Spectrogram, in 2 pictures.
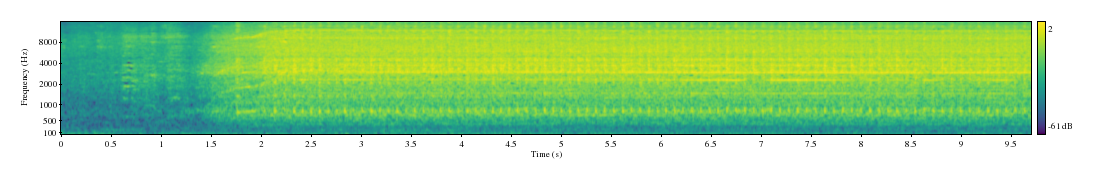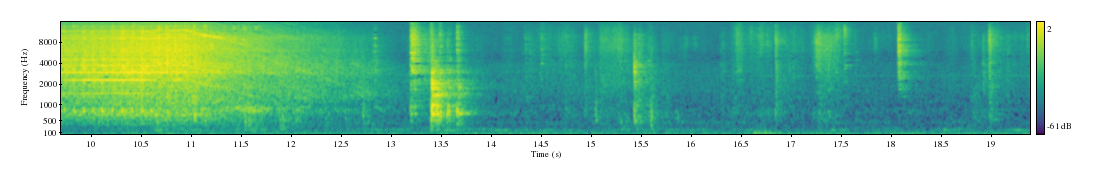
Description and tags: Stonesaw cutting rooftiles at a construction site. Recorded with Marantz PMD670 with AT825 from some 4-5 metres distance. I think I adjusted the volume a little near the end of this part of the recording, but it's the only pass of the saw in my recording that is not too much disturbed by passing cars. Unprocessed.
environmental-sounds-research, field-recording, saw, stone, stonesaw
